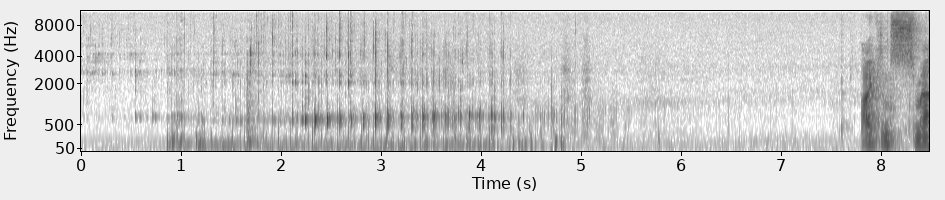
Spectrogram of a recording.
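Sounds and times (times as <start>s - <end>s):
sour beer poured aggressively into a glass: 0.0s - 5.0s
speech: 7.8s - 8.4s.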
